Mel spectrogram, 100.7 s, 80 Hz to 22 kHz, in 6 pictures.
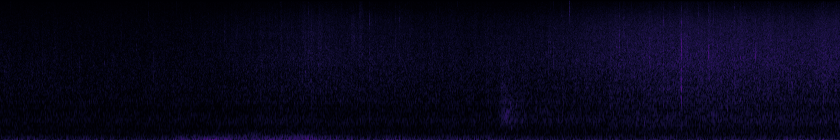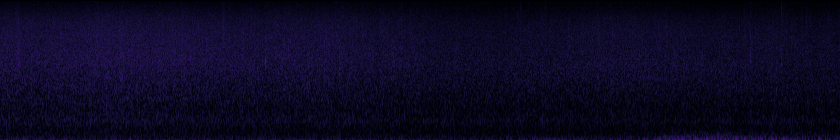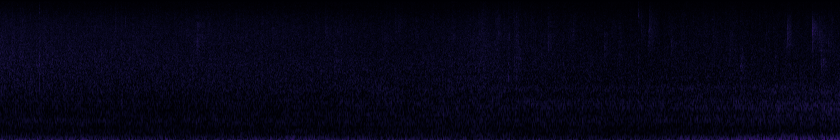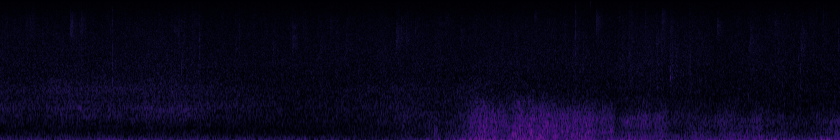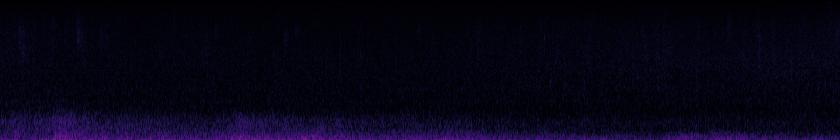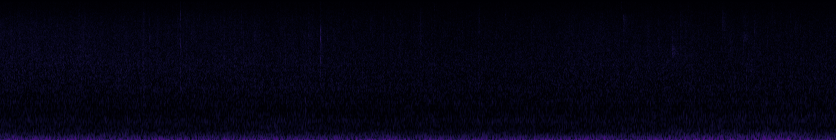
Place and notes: Loughborough Junction, London, UK - summer storm london 2.30 AM
lying listening to a summer storm at half past 2 in the morning on World Listening Day 2014
Roland R-09HR, electret stereo omnis out an upstairs window onto back gardens in S London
